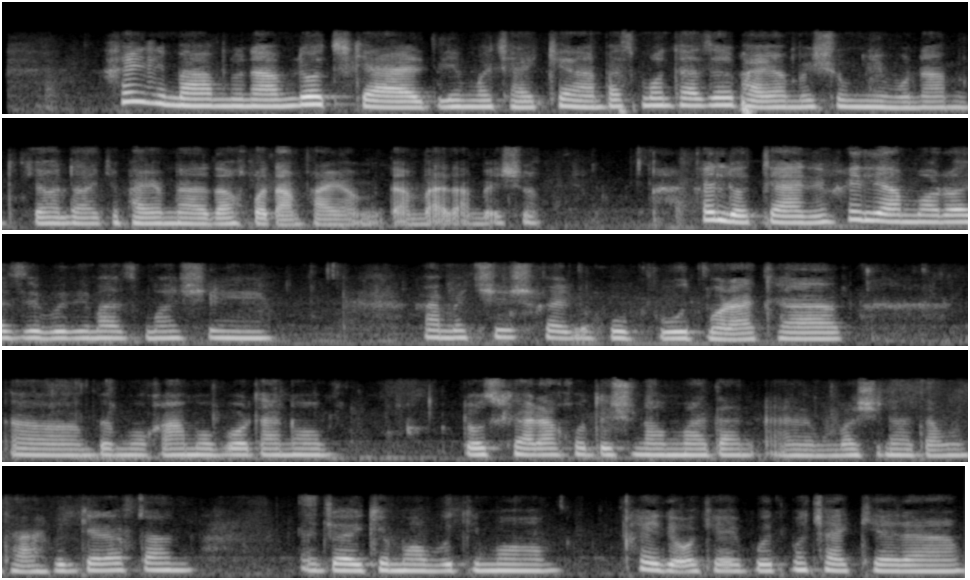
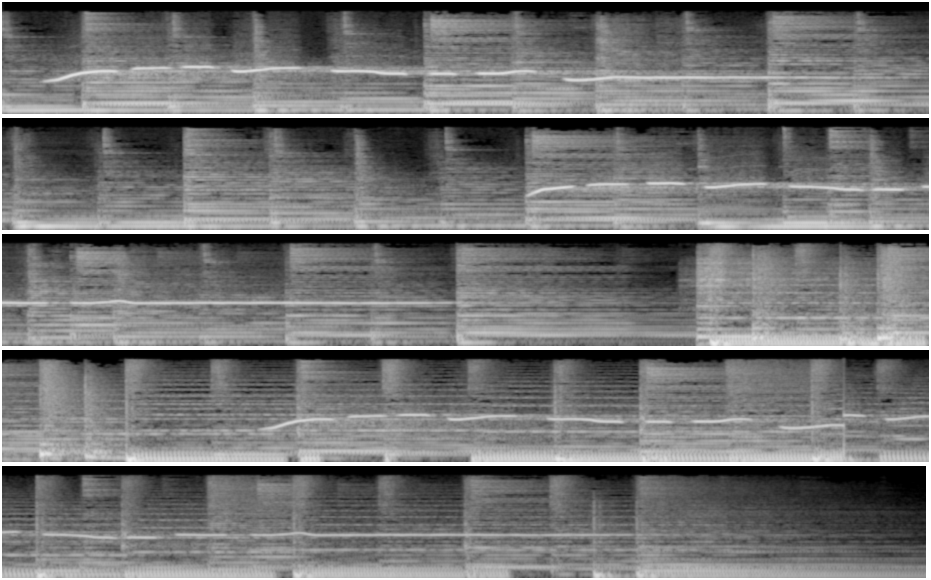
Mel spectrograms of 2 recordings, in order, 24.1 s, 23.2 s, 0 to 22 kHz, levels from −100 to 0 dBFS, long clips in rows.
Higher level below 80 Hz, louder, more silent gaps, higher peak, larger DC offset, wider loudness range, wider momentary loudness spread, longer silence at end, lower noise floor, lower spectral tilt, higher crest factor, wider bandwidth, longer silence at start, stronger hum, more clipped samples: second, -56 dBFS vs -30 dBFS; second, -27 LUFS vs -16 LUFS; neither; about the same, -6 dBFS vs -4 dBFS; neither; second, 6 LU vs 9 LU; second, 10 LU vs 15 LU; about the same, 0 s vs 0 s; first, -56 dBFS vs -38 dBFS; first, -7 dB/octave vs -4 dB/octave; about the same, 20 dB vs 16 dB; second, 8.6 kHz vs 16.5 kHz; first, 0.5 s vs 0 s; neither; neither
